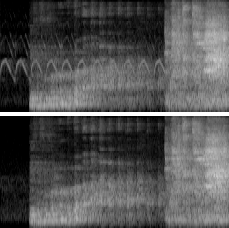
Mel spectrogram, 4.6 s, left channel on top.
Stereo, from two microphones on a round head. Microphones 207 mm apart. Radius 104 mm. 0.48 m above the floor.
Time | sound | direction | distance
0.6 | laughter | centre (ahead or behind) | 1.5 m
3.3 | a sliding door | 15° left (ahead or behind) | 0.9 m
